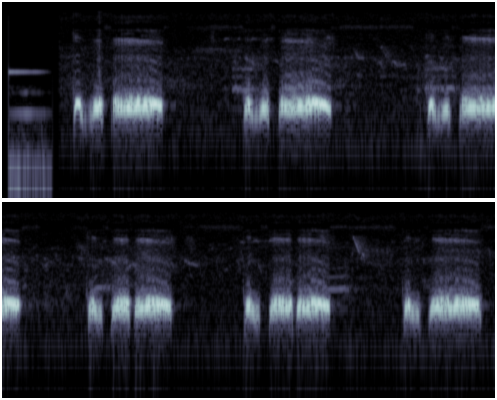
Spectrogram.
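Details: Spotted dove calling as a lure for other doves: low, hoarse cooing phrases, each a couple of quick short notes then a longer drawn-out coo, repeated about every one and a half to two seconds in quiet surroundings.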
